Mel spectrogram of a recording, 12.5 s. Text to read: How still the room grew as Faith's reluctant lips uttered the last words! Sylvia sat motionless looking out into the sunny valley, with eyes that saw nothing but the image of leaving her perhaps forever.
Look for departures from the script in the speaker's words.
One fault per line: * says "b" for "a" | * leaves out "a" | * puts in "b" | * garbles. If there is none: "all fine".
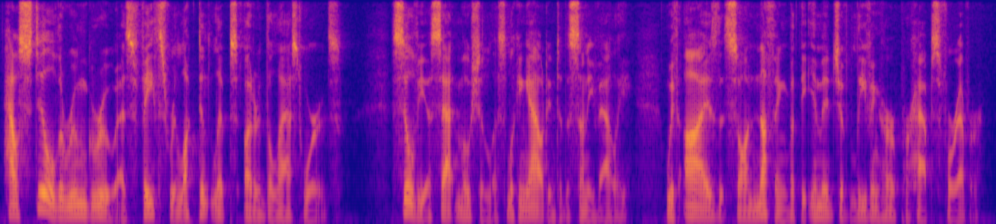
all fine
